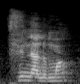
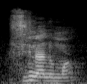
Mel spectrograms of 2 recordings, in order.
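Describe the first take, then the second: No difference in how they are said.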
